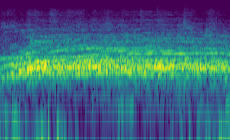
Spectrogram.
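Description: A live audience applauds and cheers to vote and break a tie between contestants, a steady, dense wash of clapping with scattered whoops and shouts, loud and continuous throughout, with no speech on top.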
